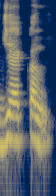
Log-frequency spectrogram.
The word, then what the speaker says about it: jackal: Next word JACKAL, देखिए JA का उच्चारण हम क्या करेंगे, जे, और CK का उच्चारण हम कै करते हैं, ठीक है। AL का उच्चारण यहाँ पर ले करेंगे, जैकल, जैकल होता है गीदड़, जैकल, गीदड़।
